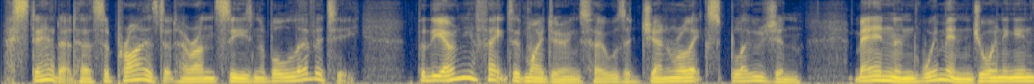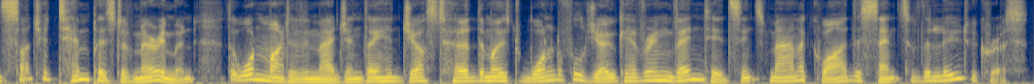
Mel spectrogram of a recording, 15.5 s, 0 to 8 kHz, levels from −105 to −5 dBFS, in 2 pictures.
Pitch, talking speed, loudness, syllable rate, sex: 130 Hz, 210 wpm, -17 LUFS, 6.2 syllables/s, male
